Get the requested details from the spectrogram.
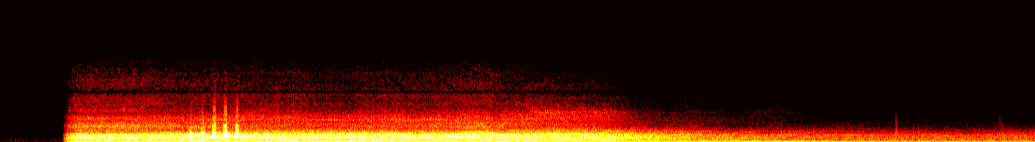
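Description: A truck engine idles close by with a steady low rumble.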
